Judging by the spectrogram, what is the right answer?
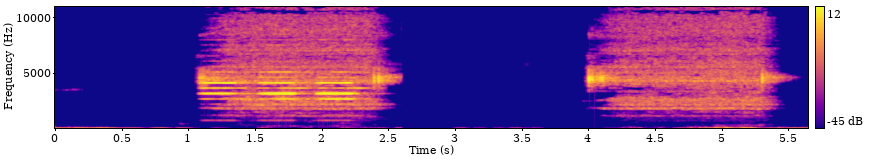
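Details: Two bursts of a high electronic alarm tone with low machine rumble between them, from a 910C NXT anesthesia workstation as ventilation starts.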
